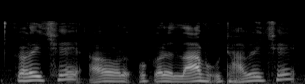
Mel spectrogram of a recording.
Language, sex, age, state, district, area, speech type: Maithili, male, 30-45, Bihar, Darbhanga, rural, spontaneous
